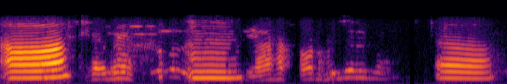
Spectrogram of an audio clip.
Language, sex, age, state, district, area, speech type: Assamese, female, 18-30, Assam, Sivasagar, rural, conversation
